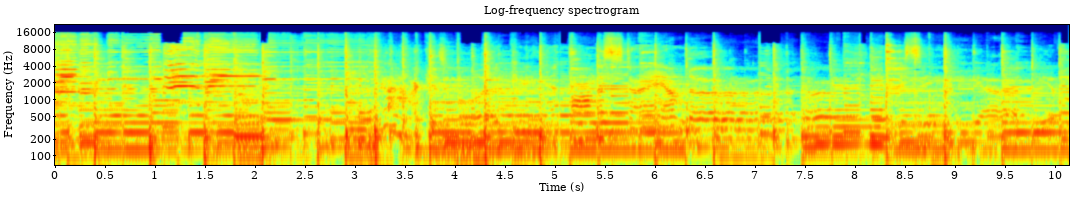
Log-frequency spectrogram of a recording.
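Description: Harmonica, played in a neck rack, over a strummed acoustic guitar; the harmonica line is strongest in the first couple of seconds.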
